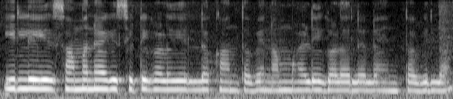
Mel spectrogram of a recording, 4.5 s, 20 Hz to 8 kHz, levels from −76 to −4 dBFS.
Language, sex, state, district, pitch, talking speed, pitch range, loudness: Kannada, female, Karnataka, Raichur, 215 Hz, 130 wpm, 205-235 Hz, -16 LUFS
